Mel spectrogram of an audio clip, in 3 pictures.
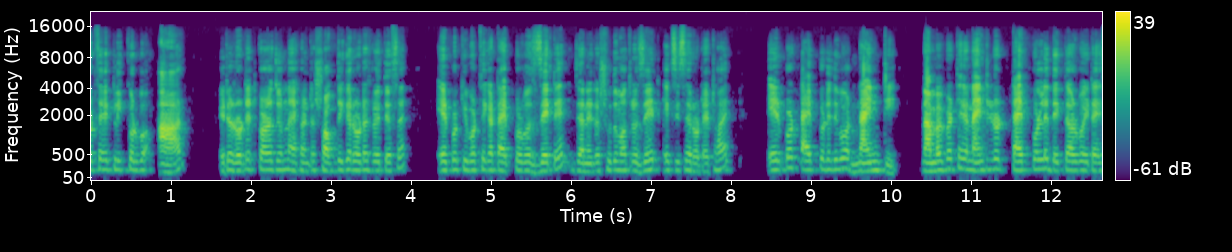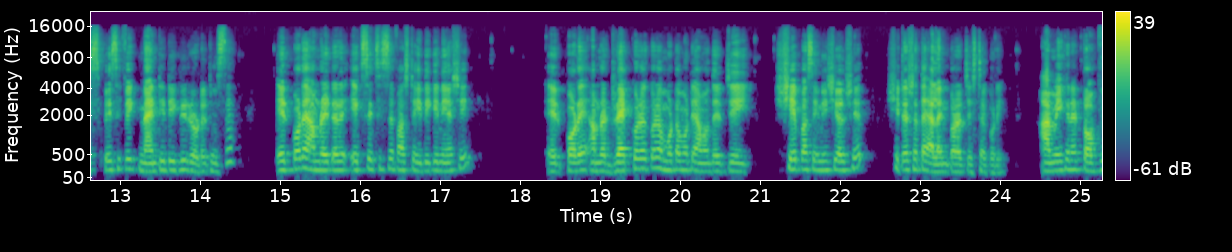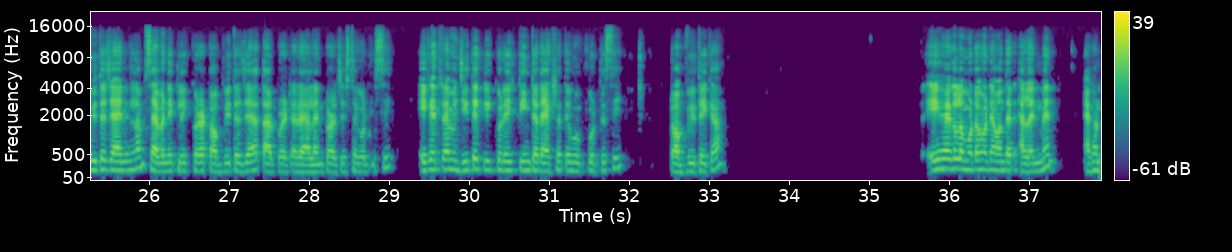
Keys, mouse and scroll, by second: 0.7 r, 11.9 scroll down 1, 12.1-13.2 middle drag, 13.2 scroll up 4, 14.1-14.7 scroll up 3, 14.7-15.9 middle drag, 15.9 click, 17.7 middle click, 18.4 scroll down 1, 18.7-19.9 shift+middle drag, 19.9 click, 21.0-22.6 middle drag, 22.6 KP_7, 23.8 shift+middle click, 24.2-24.6 scroll up 1, 24.6 shift+middle click, 25.0-25.4 scroll up 1, 25.4 shift+middle click, 25.9 g, 29.7-30.1 scroll down 1, 30.1-31.9 middle drag, 31.9 KP_7, 32.5-33.5 scroll up 8, 33.5 g, 35.0 scroll down 1, 35.1-35.5 scroll up 1, 35.5 scroll down 3, 35.7-37.9 middle drag.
